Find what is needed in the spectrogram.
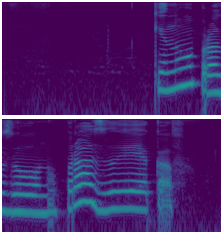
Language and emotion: Russian, sad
